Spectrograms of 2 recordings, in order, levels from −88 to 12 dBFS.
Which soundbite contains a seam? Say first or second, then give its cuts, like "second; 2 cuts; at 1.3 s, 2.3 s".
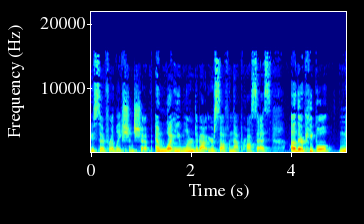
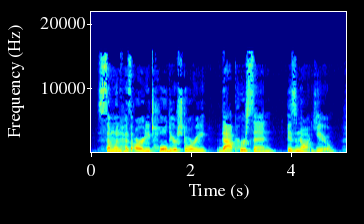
second; 1 cut; at 2.4 s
